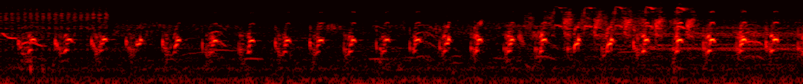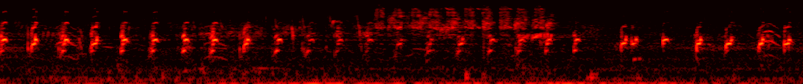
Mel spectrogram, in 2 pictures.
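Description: Birds chirping in a rapid, unbroken series of short high calls, several a second.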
